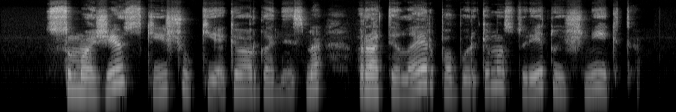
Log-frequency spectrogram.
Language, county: Lithuanian, Marijampolė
